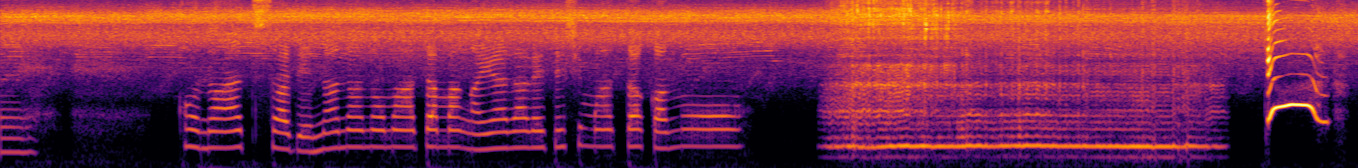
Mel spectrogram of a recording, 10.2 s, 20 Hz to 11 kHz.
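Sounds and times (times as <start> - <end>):
speech: 1.4 - 7.7
bee buzzing in flight: 6.2 - 9.2
short high whistle-like chirp bending downward: 9.5 - 10.1.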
